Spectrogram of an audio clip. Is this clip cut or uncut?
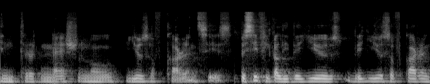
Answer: cut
